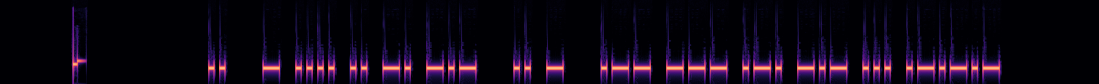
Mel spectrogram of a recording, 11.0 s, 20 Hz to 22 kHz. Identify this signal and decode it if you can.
Morse code, heard as a keyed tone, about 22 wpm, 700 Hz. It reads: I THINK IT WORKS.
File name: practice / 22wpm / Sentences with 2-Word Phrases - 22wpm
